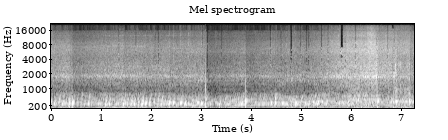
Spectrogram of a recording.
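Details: Honda Prelude after new head gaskets, exhaust refitted: uneven revving with sharp occasional pops and ragged wandering note; owner suspects a leaking top vacuum fitting leaning it out, unconfirmed.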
